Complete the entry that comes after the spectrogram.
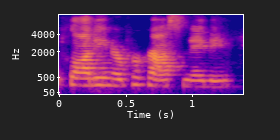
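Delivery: plain reading voice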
